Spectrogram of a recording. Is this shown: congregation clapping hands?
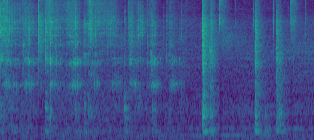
no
